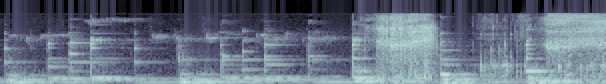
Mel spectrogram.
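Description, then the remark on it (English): A light melodic tune plays, then two loud stretches of gurgling burble follow: Peppa Pig blowing bubbles through a straw into her orange juice in the show Peppa Pig, with no talking. “George, look at all the tiny bubbles.”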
